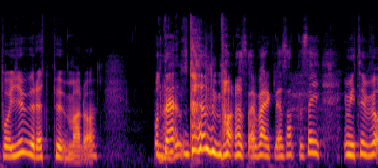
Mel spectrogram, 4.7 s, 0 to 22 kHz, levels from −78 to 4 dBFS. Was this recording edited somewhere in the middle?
no; 0 cuts

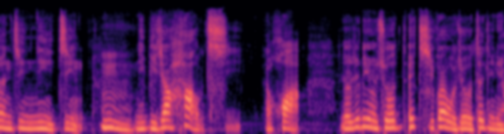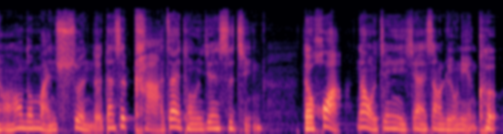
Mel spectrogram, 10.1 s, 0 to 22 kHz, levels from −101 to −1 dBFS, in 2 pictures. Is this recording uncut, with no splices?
yes; 0 cuts

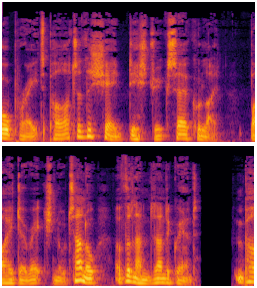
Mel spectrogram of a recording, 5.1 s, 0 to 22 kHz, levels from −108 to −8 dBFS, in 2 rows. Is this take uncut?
yes; 0 cuts

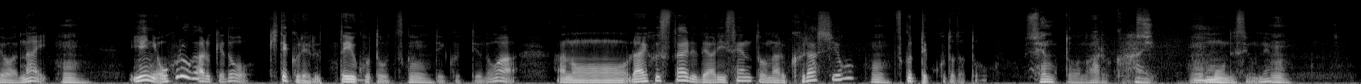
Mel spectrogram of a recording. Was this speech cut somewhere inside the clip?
yes; 1 cut; at 3.4 s

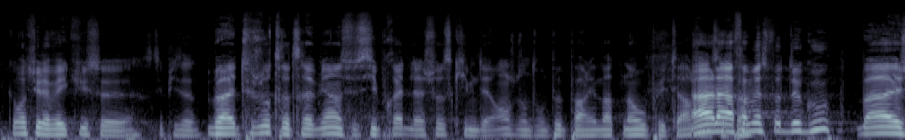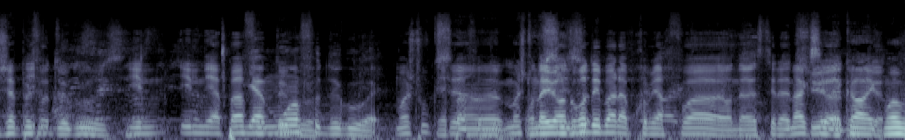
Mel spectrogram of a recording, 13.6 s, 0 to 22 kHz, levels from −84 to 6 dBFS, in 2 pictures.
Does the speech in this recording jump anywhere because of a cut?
yes; 2 cuts; at 6.3 s, 7.0 s

